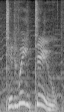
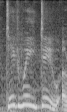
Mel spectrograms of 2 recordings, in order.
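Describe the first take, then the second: The two takes are said the same way.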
